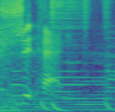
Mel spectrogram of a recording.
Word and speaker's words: Schthack: One of them, everybody says it's not pronounced this, but how the spelling, how the spelling is, it's basically pronounced it. It's called Shit Hack. That's how it's pronounced.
